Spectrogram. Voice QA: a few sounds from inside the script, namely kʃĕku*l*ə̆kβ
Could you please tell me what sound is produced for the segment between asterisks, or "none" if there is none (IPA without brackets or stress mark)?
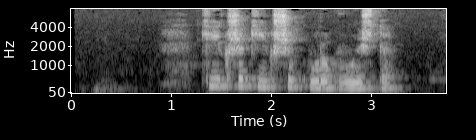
ɾ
